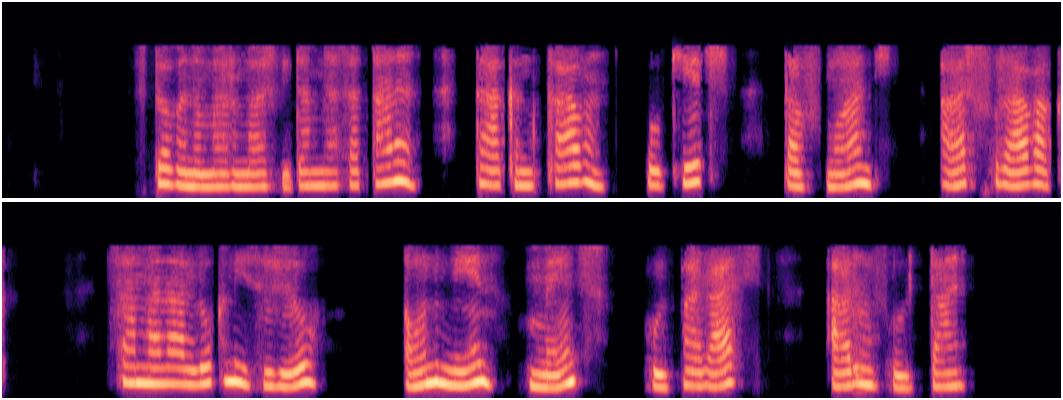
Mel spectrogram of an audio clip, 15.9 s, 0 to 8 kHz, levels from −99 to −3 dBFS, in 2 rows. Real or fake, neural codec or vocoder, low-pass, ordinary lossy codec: fake; codec, 24 kHz, 1.2 kbps, DualCodec; 7.2 kHz; AAC, 16 kbps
